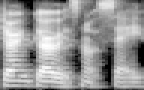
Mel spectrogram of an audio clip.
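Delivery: ordinary talk, nothing marked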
